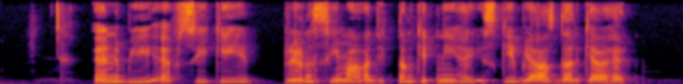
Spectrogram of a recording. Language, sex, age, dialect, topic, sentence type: Hindi, female, 31-35, Garhwali, banking, question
